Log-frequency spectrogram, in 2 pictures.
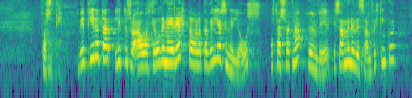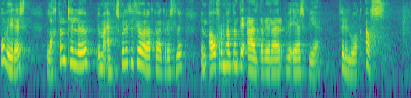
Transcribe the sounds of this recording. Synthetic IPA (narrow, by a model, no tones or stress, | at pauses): fɔr̥sɛt̪ɪ̥ | vɪðpʰiːɾat̪aɾliːt̪ʏmsɾaʔaːwaðθjoːwðɪnairjɛht̪aawlawt̪avɪljasɪnːɪljoːws | ɔɣθɛsvɛknahœːvʏmvɪðisamvɪnːʏvɪðsamfʏl̥ciŋkʏ | ɔɣvɪðɾest̪ | laxt̪fɾawnt̪ʰɪlːɛːɣʏʏmaʔɛm̥t̪skʏːlɪt̪ʰɪlθjoːwðaɾat̪kʰvaɣakɾejst̪ʏ | ʏmaːwfɾamɦalt̪ant̪ɪʔaːðɪlt̪avɪðɾaðʏɾvɪðɛɛspɛ | fɪɾɪɾlɔːkaws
